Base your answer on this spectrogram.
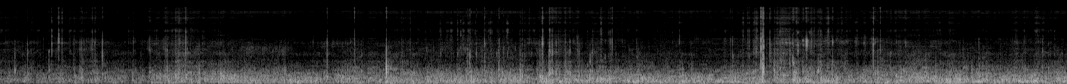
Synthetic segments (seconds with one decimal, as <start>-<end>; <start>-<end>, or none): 0.0-2.4; 2.9-4.2; 5.2-10.7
